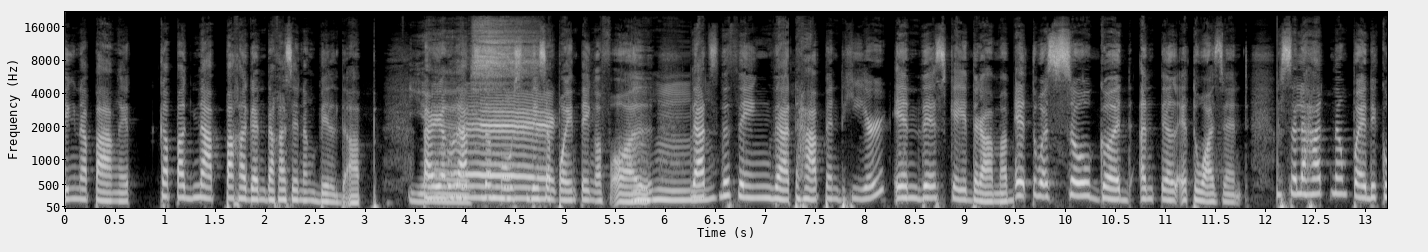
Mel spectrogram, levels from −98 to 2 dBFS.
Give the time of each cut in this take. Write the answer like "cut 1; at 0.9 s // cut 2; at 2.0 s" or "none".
cut 1; at 6.2 s // cut 2; at 8.2 s // cut 3; at 9.4 s // cut 4; at 12.1 s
